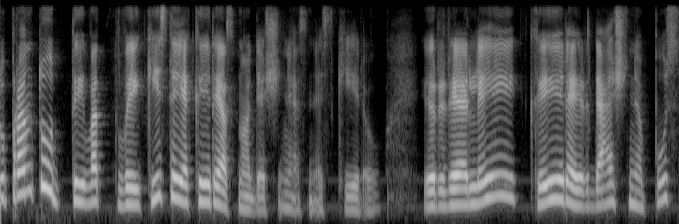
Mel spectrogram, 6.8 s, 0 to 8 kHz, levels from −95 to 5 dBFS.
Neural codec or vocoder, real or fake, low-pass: none; real; 7.2 kHz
